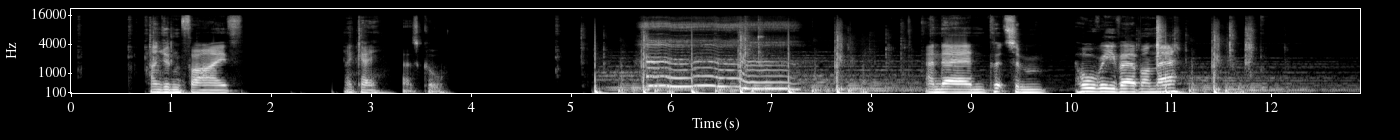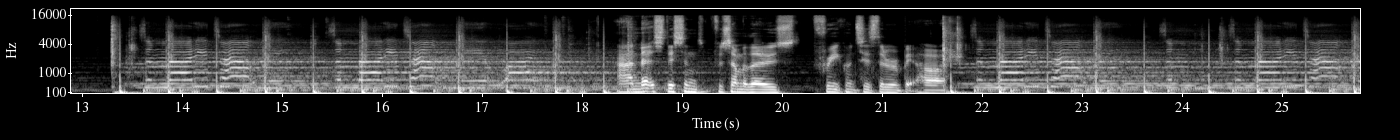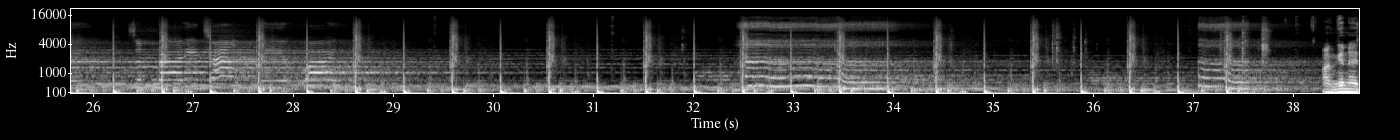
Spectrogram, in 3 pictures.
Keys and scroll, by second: 5.1 space, 6.7 BackSpace, 7.9 space, 10.8 space, 13.3 space, 18.4 space, 21.6 space, 23.9 space, 37.4 alt+space, 38.1 space.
